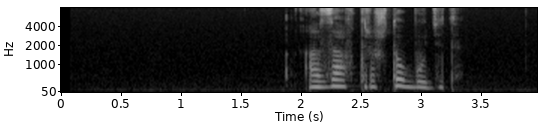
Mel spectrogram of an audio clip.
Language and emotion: Russian, neutral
